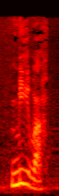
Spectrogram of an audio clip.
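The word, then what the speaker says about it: Mývatn: So you work here at Mivatn? Mivatn? – Yes. – How do you say it? – Mivatn.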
